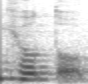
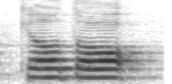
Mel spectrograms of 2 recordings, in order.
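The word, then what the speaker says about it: 京都: 자 여러분들 많이 알고 계신 교도. 교도가 아닙니다. 교으토라고 쓰거든요. 같이 발음할게요. 겨더. 요. 뒤는 짧아요. 한 번 더. 겨더.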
